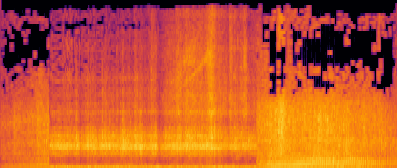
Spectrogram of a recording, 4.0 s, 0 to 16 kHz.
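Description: Lightweight offroad race car with a 4-cylinder 2.4-litre Honda engine at an Icelandic Formula Offroad event at Stapafell, revving hard close by with a sharp rise in pitch partway through, no voices.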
